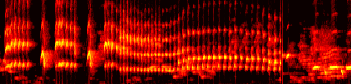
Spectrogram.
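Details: Male white-rumped shama song: short sharp notes, then a long rapid trill of repeated notes, ending in clear rising whistles after a brief pause.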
